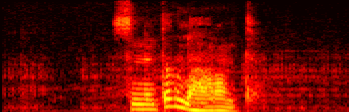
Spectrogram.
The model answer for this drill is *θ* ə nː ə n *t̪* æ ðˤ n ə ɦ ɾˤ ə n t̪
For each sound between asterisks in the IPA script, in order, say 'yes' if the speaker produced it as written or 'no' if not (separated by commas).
no, yes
